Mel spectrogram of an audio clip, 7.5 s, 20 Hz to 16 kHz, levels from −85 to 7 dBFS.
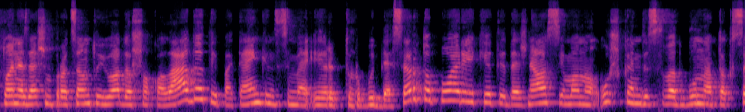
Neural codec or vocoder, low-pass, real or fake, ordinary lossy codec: none; 14.4 kHz; real; Opus, 24 kbps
